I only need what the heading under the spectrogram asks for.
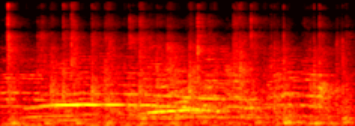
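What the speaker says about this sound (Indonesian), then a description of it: "Tepuk tangan buat Najwa" Classroom clapping for a pupil named Najwa, a run of sharp, uneven hand claps from a small group, mixed with children's voices talking over it throughout.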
